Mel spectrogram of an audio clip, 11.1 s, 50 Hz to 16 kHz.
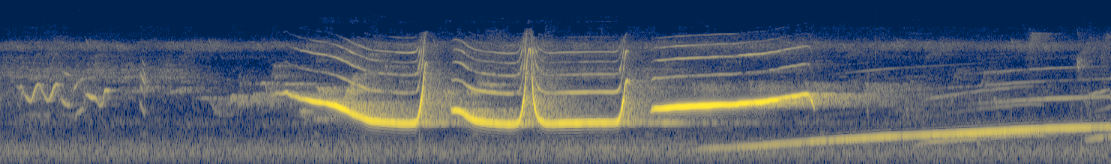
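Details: A family of yellow-cheeked gibbons gives its morning song in Cat Tien National Park, Vietnam, on 15 March 2013: long, pure swooping notes that shoot sharply upward, then glide into a rising wail.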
